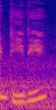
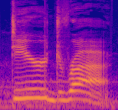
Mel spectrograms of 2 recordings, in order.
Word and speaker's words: Deirdre: sonnet or something hi didi Deirdre I know it's got that tricky second syllable but I figured it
